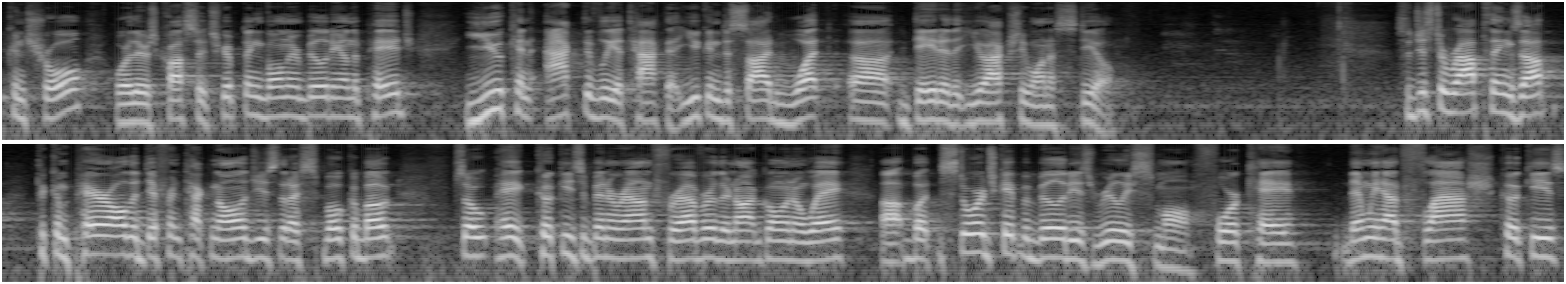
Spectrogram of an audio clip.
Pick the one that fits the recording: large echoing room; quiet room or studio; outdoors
large echoing room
